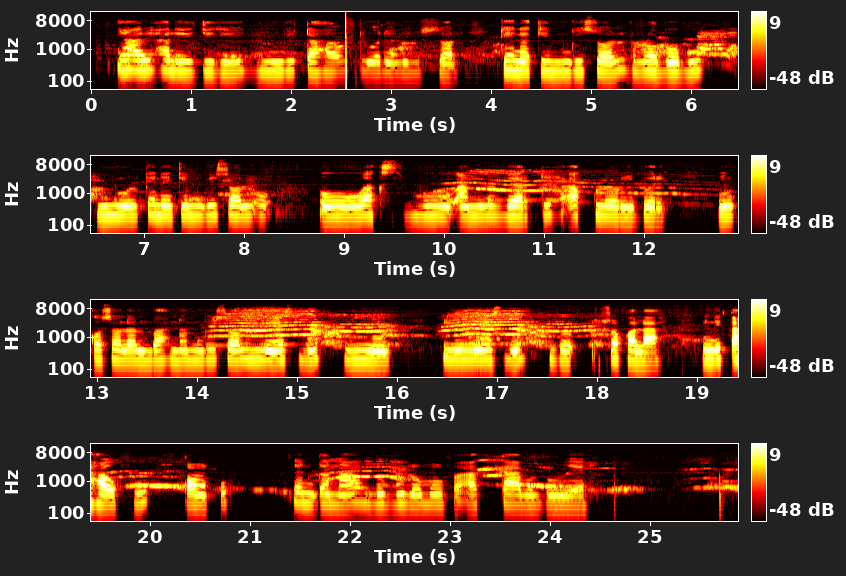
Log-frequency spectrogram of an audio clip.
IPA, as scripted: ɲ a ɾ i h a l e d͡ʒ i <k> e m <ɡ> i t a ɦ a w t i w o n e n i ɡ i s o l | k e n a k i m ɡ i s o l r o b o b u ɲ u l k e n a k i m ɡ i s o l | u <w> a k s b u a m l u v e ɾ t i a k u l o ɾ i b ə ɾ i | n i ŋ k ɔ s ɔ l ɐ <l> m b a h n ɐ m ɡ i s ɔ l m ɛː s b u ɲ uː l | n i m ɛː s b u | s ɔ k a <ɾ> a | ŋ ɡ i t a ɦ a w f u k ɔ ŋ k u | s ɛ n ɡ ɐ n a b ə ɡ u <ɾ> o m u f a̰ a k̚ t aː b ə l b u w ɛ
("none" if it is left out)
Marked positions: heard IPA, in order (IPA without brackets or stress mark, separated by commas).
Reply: ɡ, ɡ, w, l, l, l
